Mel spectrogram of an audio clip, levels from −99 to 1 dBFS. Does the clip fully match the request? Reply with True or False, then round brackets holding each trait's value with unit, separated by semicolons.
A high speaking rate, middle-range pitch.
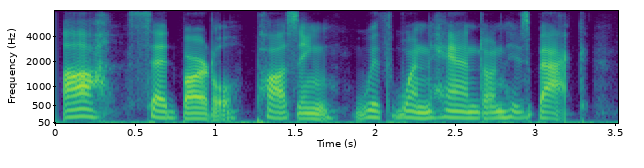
False (170 wpm; 165 Hz)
